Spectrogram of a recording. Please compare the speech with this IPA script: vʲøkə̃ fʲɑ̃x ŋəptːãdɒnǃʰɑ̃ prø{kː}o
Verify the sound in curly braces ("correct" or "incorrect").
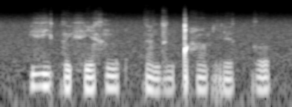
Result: correct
